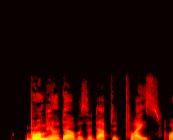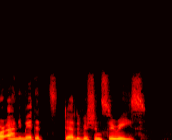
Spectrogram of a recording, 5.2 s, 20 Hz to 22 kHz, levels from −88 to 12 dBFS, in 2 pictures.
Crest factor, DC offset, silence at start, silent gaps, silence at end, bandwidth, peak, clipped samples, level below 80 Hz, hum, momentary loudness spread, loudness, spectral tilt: 22 dB; under 0.1%; 0.4 s; none; 0.45 s; 10.5 kHz; -4 dBFS; under 0.1%; -80 dBFS; none; 19 LU; -26 LUFS; -6 dB/octave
